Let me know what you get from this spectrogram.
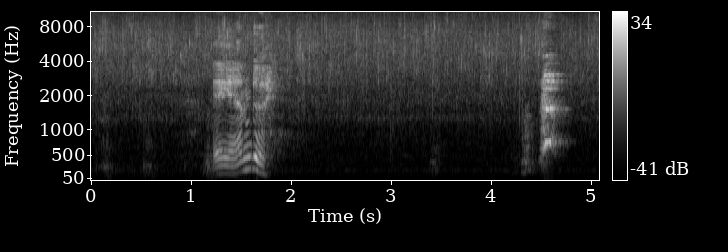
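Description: Cubed chicken breast and onions frying in butter in a skillet: a steady low sizzle.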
